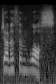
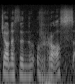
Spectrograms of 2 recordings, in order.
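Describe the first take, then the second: First: The R in Ross sounds like a W. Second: The R in Ross is rolled. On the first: The speaker cannot pronounce the R sound. "He can't pronounce the R" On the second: It is an old-fashioned way of speaking. "I don't roll my R's"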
